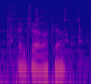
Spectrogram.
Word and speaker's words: Frangelico: And Frangelico. Or I'm probably pronouncing that one wrong too. – No. – Oh, really? – Yeah, Frangelico.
